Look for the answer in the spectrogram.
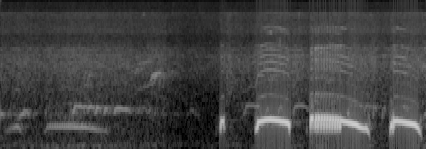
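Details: Used as a decoy for wild doves, this spotted dove call starts with soft distant coos, a pause, then a brief note and three loud curved coos with a long middle note.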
